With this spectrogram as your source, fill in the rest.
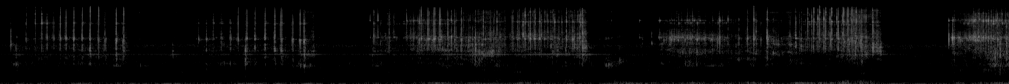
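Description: Fingernails tap and roll the beads along the rods of a wooden bead roller massager, its frame held upright. Five bursts of rapid, bright, dry clicking and rattling are separated by brief quiet pauses, with almost no low end.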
